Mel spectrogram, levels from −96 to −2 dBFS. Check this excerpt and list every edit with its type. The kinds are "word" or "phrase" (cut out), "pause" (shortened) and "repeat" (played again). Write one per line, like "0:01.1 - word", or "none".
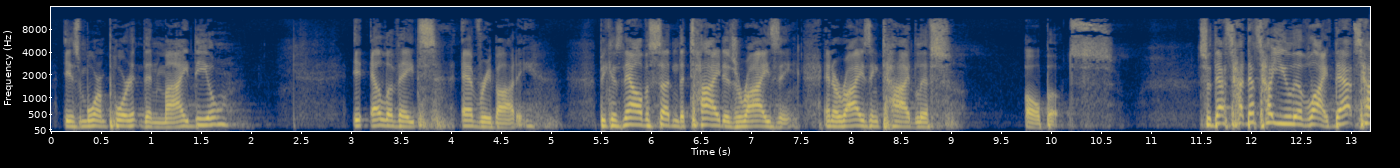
none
